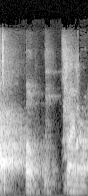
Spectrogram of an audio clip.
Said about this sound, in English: My dogs are freaking out a little bit. All good.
